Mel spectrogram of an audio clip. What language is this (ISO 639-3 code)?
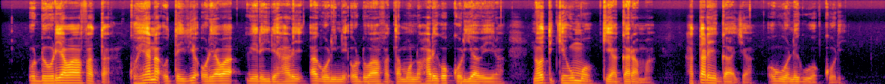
kik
